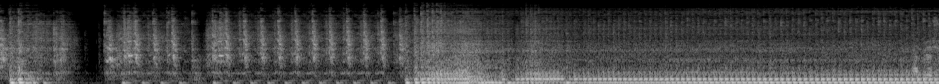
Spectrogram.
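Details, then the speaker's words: Lexmoto Street 125 former non-runner, fresh fuel, new 10W-40 oil, charged battery, started without choke: a few seconds uneven cranking, then catches and settles into steady even idle; clean start, runs fine. "so yeah it's all working fine idle sounds lovely idling beautifully revs now"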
